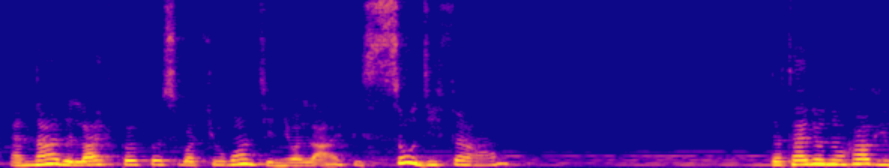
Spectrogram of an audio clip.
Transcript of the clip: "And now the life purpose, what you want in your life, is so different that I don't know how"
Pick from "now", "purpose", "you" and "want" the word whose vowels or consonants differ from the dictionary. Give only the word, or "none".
none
